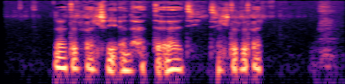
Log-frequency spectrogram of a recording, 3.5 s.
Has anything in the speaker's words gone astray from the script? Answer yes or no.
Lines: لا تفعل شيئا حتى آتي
yes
